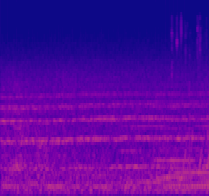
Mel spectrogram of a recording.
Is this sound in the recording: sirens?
yes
